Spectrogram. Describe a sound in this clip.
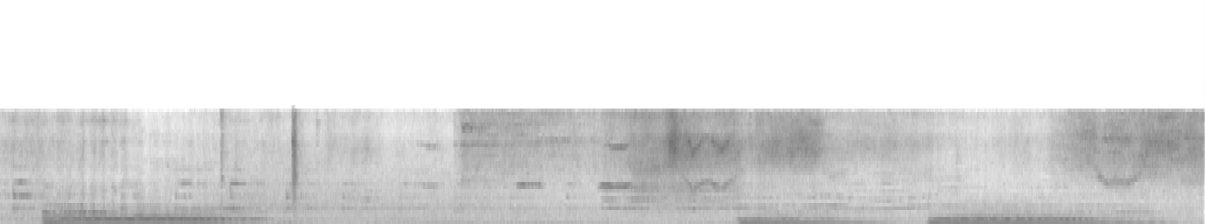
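A train horn blares in long, loud blasts.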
